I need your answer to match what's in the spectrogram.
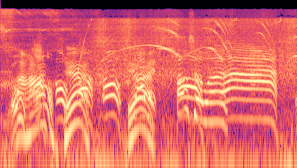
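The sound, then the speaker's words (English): A thin, steady dental-drill whine runs throughout in a dentist's chair, while a muffled, garbled voice rises and falls in wavering, mouth-full sounds over it, with a constant hiss of dental suction. “There is nothing more annoying than sitting in a dentist chair with all those suction sounds.”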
